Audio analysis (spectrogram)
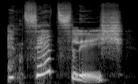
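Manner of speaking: high, drawn-out groan; long wail of dismay; groaned in horror. A narrator's reading. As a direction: groan it slowly, appalled. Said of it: "stöhnte seine Gemahlin".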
